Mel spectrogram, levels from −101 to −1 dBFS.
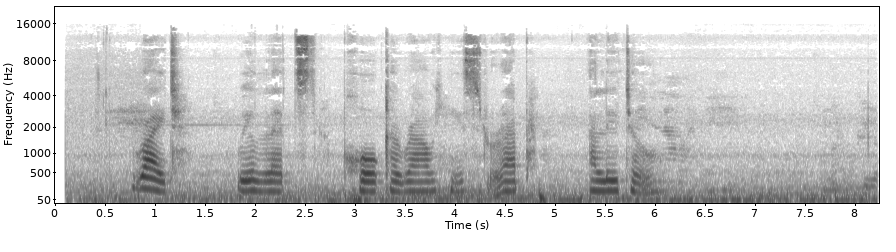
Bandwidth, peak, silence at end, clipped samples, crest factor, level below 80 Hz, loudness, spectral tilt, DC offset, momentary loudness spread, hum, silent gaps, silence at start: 15.5 kHz; -14 dBFS; 0 s; under 0.1%; 20 dB; -44 dBFS; -34 LUFS; -5 dB/octave; under 0.1%; 16 LU; none; none; 0.1 s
